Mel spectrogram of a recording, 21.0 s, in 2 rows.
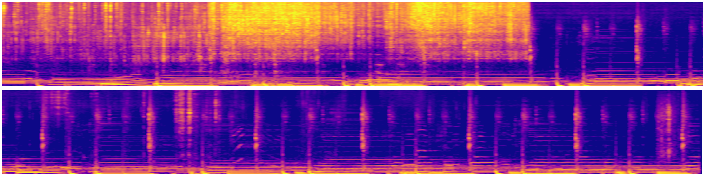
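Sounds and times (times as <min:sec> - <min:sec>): egg and cabbage sizzling: 0:00.0 - 0:08.0
background music: 0:00.0 - 0:21.0.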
